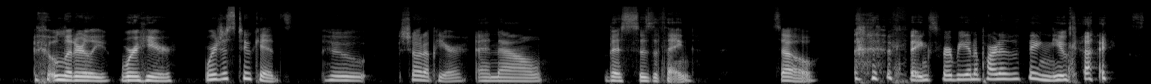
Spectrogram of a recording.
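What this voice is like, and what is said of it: Stuffy, congested nasal voice. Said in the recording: “I sound stuffy there. ... snotty mess”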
